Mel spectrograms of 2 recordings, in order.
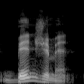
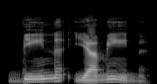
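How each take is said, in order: First: The first syllable is pronounced ben. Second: The first syllable is pronounced bin. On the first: "which you know as Benjamin" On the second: "So now we change again from Ben to Bin"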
